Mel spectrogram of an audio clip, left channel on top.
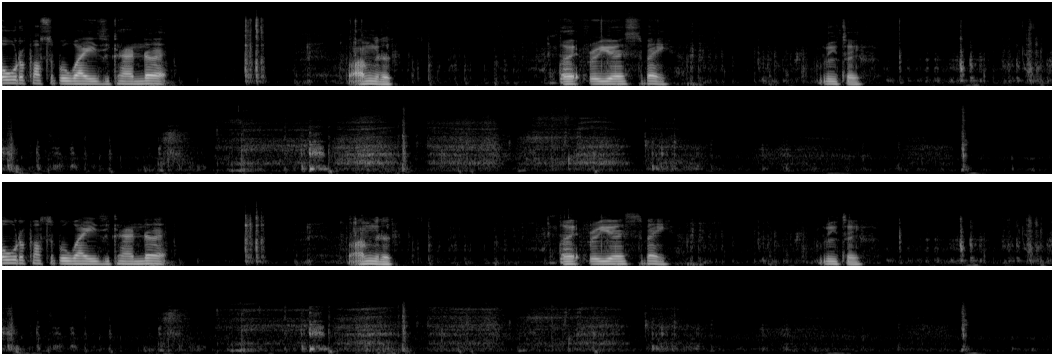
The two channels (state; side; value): normal; both; correlation 0.30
